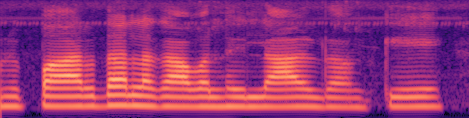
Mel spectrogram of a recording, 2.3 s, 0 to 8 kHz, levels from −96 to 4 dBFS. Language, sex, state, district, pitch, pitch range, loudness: Magahi, female, Jharkhand, Palamu, 200 Hz, 200-210 Hz, -16 LUFS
